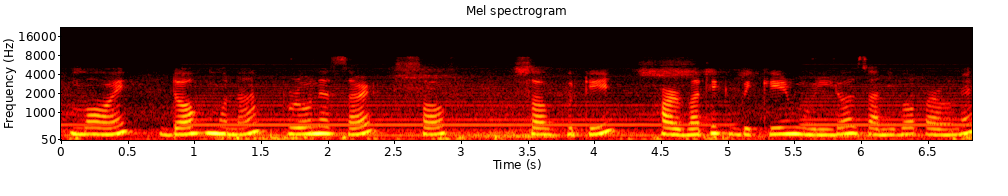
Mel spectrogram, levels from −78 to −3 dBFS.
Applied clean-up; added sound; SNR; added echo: none; Wind instrument, woodwind instrument; 15 dB; none.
